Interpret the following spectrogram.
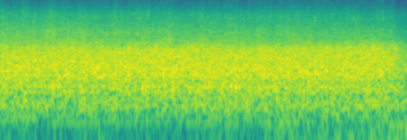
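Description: A large audience applauding, a dense, steady sound of many hands clapping together.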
